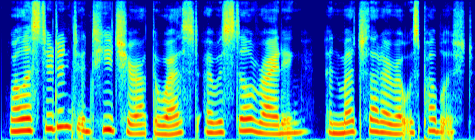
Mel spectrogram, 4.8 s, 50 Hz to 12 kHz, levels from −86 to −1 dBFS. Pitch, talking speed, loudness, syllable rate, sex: 255 Hz, 240 wpm, -18 LUFS, 5.9 syllables/s, female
